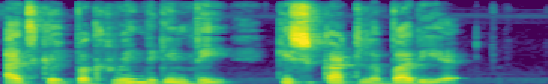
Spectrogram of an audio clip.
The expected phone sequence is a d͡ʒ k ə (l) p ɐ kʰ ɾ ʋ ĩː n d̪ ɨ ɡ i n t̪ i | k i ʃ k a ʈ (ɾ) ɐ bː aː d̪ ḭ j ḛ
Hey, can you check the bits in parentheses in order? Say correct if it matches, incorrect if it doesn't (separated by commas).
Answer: correct, incorrect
